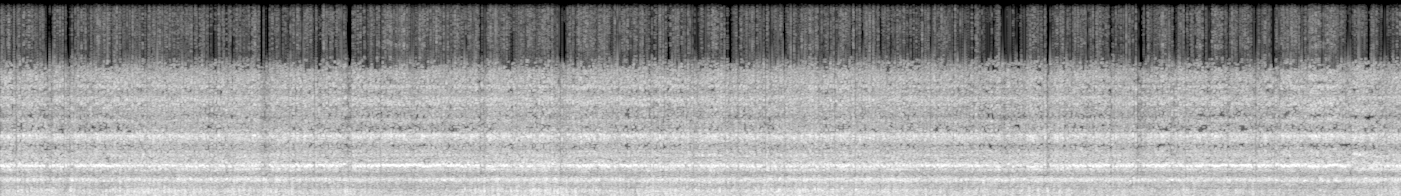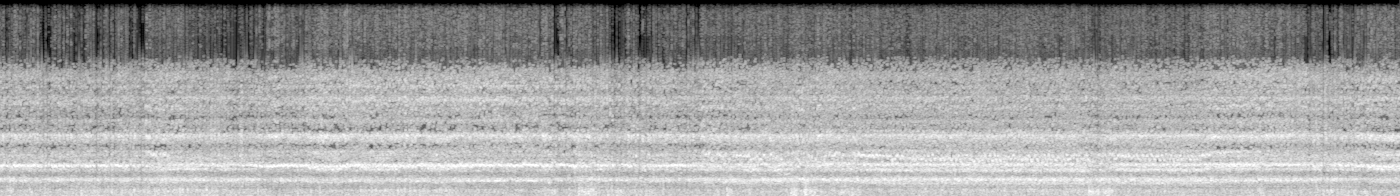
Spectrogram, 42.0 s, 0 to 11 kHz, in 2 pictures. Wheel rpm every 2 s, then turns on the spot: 230, 230, 240, 230, 230, 230, 230, 230, 230, 230, 230, 230, 230, 220, 230, 230, 220, 210, 210, 220, 230.
none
